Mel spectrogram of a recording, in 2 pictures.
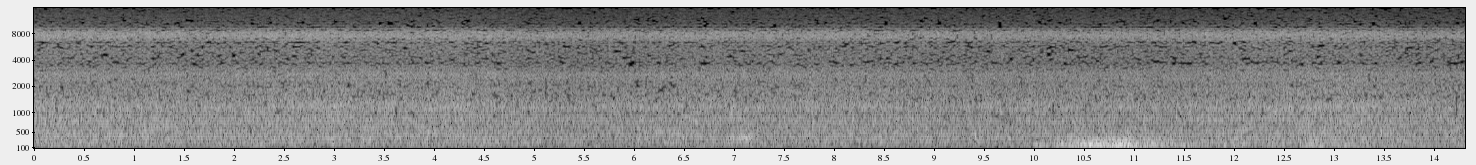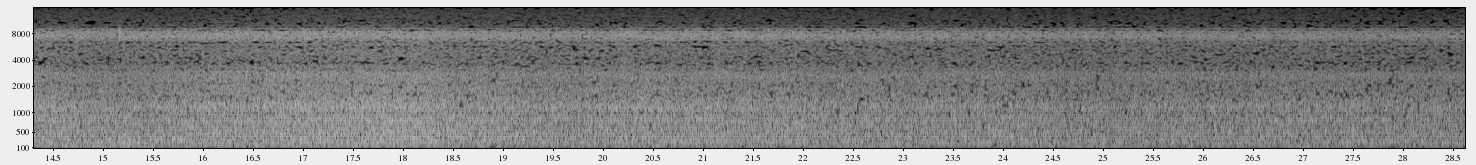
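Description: Torrential rain pouring down onto a river: a steady, dense hiss of falling water. About ten seconds in there is a brief low thump.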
